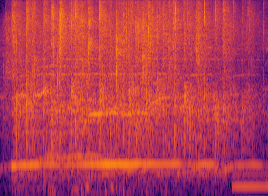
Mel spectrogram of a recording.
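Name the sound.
audience applause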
